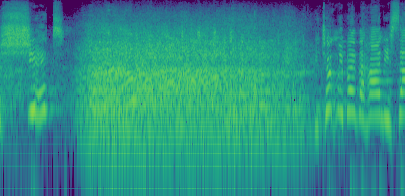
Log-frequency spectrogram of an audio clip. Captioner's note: audience laughing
